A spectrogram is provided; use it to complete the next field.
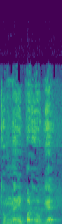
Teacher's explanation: इस वाक्य में किसी भी शब्द पर बल नहीं है। तुम नहीं पढ़ोगे, यह साधारण सी बात है।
